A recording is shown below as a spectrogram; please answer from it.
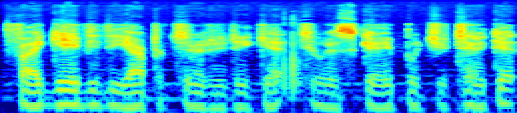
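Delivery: quiet, hushed murmur under the breath. Voicing a guard handing over food, asking about escape: quiet, under his breath. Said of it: "really quiet under his breath".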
